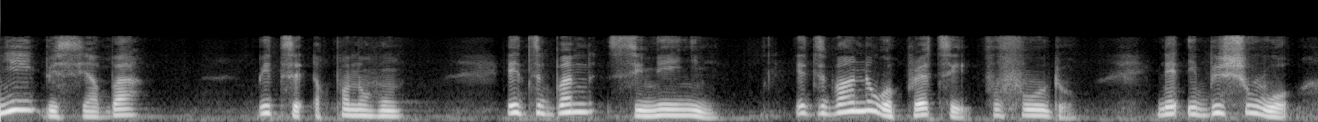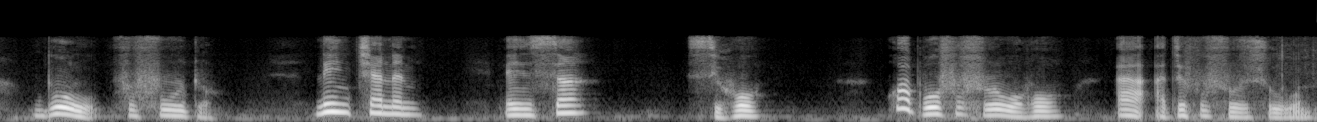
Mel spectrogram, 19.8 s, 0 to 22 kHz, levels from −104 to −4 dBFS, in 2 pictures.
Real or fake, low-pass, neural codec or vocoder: fake; 7.2 kHz; codec, 16 kHz, 2 kbps, FunCodec, trained on Chinese and English, 25 frames a second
